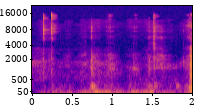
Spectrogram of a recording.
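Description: A few faint computer keyboard clicks, spaced apart, as a point's coordinates are typed in.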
